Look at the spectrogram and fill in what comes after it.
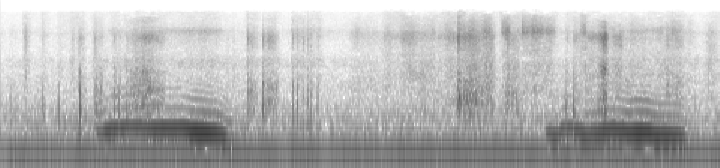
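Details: Sleeping house cat Troy snores twice, each breath a wavering, tonal, nasal drone lasting about a second, with a low constant hum running underneath in a quiet room.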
